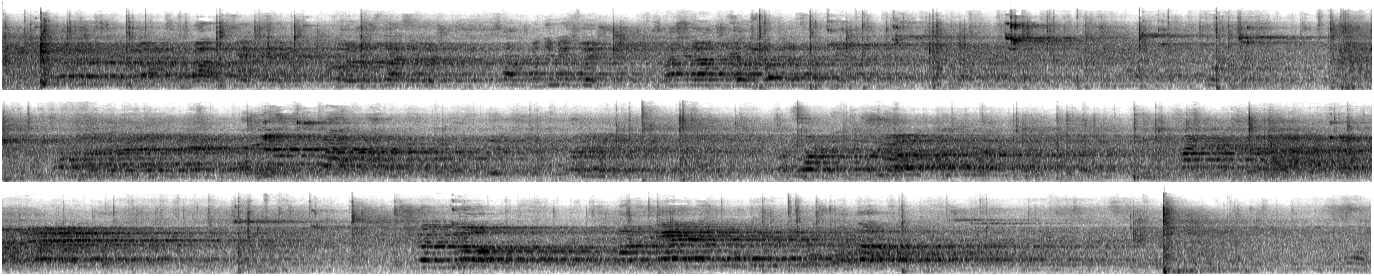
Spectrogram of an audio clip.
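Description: Futsal players' voices calling and shouting across a large indoor sports hall, with the sharp thuds of the ball being kicked and striking the hard floor. The strongest thuds come just after the start and about a second before the end.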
